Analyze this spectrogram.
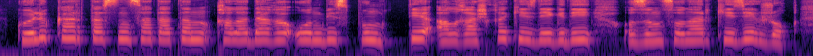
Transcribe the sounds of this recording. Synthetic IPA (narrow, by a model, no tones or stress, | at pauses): kʲʰɵlɪkʰːart̪ɑsənsɑt̪ɑt̪əɴqʰɑlˠɑd̪ɑʁəwʔo̞nbe̞spʰuŋkt̪ːe̞ʔɑlˠʁɑʃqəkʲʰe̞zd̪e̞ɡʲɪd̪e̞jʊzənso̞nɑɾkʲʰe̞ze̞kʒo̞q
